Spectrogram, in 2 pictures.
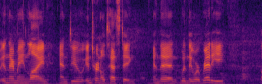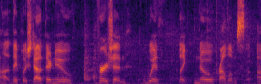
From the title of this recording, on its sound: Live From Agile Midwest - Technically Speaking Podcast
